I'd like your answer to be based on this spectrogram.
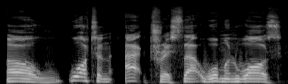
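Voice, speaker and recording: A man reading a classic story aloud as scripted narration, in a measured, earnest way. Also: medium pitch, no echo, studio quality. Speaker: audiobook reader.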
